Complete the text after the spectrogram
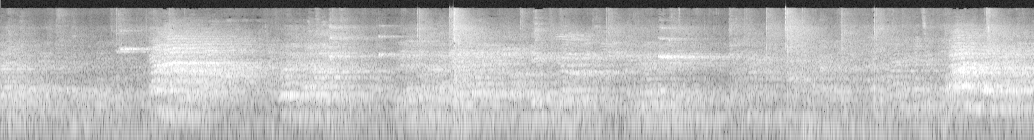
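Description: Young men and women talk and call out across the hall.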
